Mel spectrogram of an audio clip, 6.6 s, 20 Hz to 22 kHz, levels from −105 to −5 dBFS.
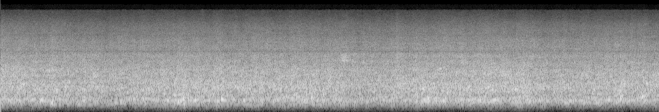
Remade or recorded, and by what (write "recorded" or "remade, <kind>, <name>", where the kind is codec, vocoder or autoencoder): remade, autoencoder, DAC-VAE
